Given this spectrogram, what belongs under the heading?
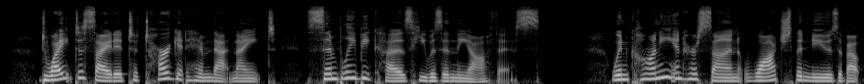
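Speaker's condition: No condition

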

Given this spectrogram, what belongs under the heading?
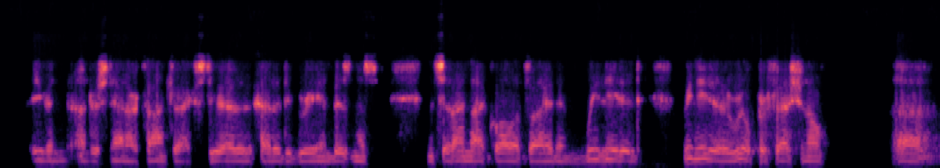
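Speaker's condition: Parkinson's; past cancer

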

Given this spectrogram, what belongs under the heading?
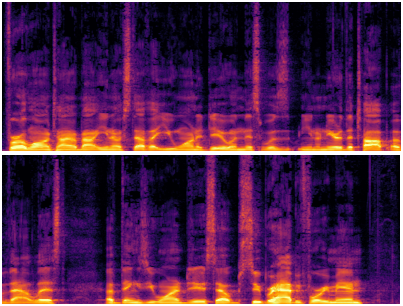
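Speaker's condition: No condition

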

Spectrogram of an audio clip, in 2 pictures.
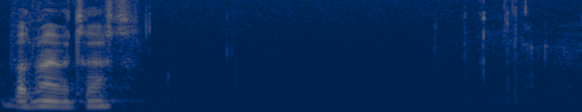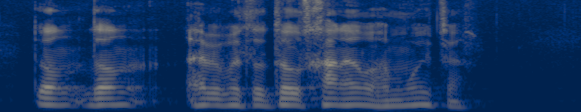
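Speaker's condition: Parkinson's disease; falls including off bicycle

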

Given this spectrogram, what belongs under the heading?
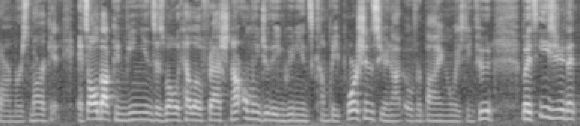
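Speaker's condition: No condition

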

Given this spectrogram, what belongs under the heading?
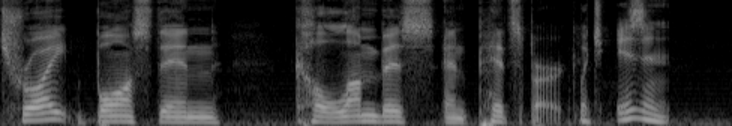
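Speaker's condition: No condition

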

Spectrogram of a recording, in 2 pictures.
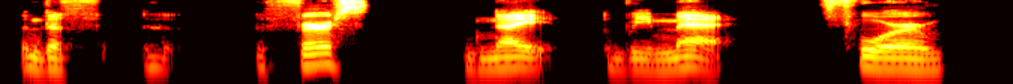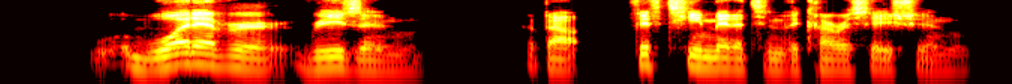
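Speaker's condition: Stutter; still stutters as adult; stutters visibly and audibly; prolonged sounds, blocks

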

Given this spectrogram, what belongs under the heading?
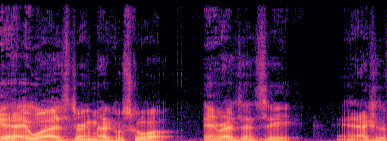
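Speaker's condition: Young-onset Parkinson's disease; diagnosed at 38, hereditary form, right-side hand weakness, freezing, 5 years medication, then deep brain stimulator

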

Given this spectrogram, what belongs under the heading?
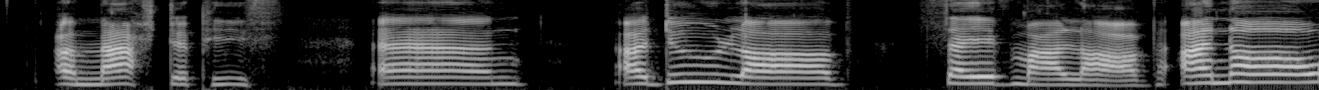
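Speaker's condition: Profound deafness; no vibration felt

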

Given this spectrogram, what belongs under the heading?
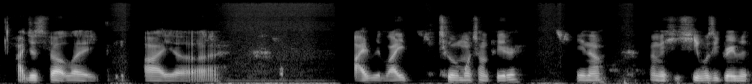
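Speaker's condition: Stuttering; onset at a young age, always a problem growing up; still stutters; repeated words, prolonged sounds, blocks

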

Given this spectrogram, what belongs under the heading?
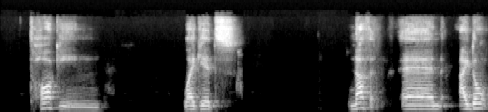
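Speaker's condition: Aphasia; acquired after injury, hit by car, words came back slowly; a little slower, brain waits before words come out

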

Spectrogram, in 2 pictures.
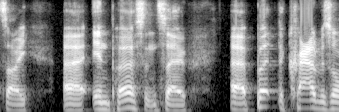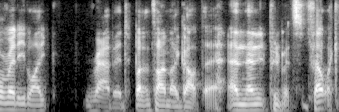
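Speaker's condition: No condition

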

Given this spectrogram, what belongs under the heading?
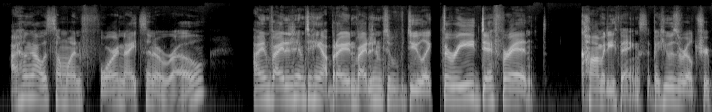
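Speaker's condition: No condition

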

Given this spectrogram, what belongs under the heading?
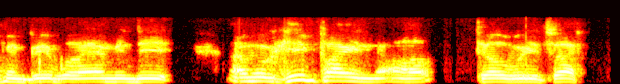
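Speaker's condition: Motor neurone disease; muscle wasting, onset with arm muscle twitching after retiring from rugby, incurable, no treatment; four and a half years since diagnosis, still able to eat and drink; still able to speak

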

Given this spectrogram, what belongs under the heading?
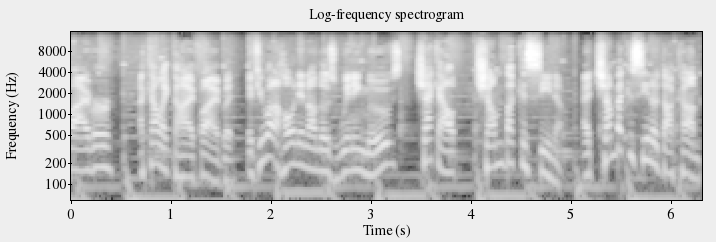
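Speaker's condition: No condition

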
